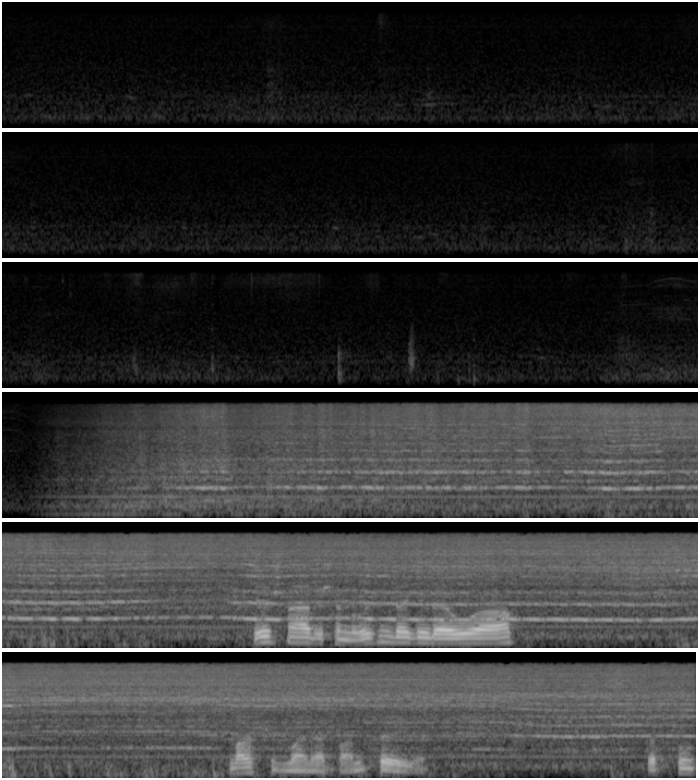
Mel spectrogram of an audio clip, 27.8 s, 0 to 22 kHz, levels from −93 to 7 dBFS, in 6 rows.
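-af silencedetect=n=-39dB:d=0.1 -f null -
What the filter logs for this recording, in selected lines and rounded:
silence_start: 0.00
silence_end: 14.63 | silence_duration: 14.63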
